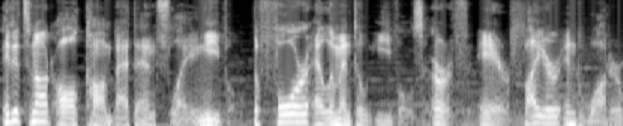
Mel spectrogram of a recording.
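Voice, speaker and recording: Guy doing a wry casual video essay voiceover, pitch jumps around a lot, music under it. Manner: wry, casual, sweary, emphatic phrasing. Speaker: video essayist and game reviewer. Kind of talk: scripted narration of a game retrospective, conversational.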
